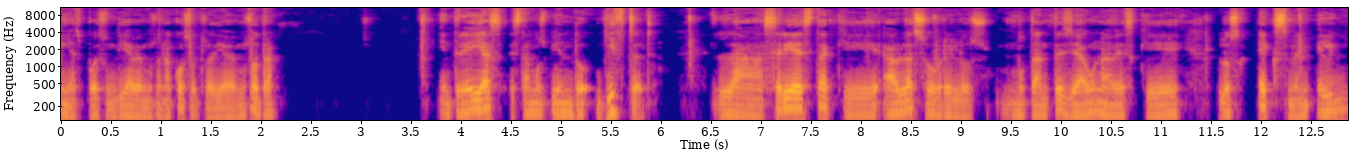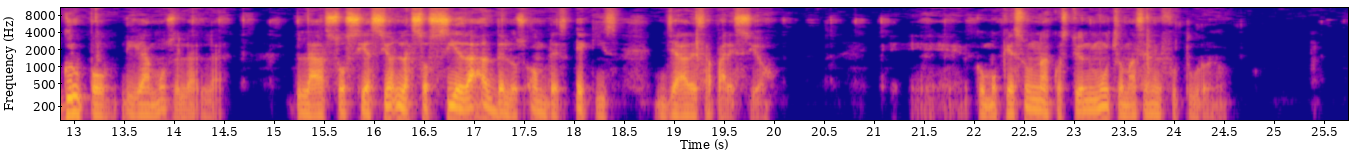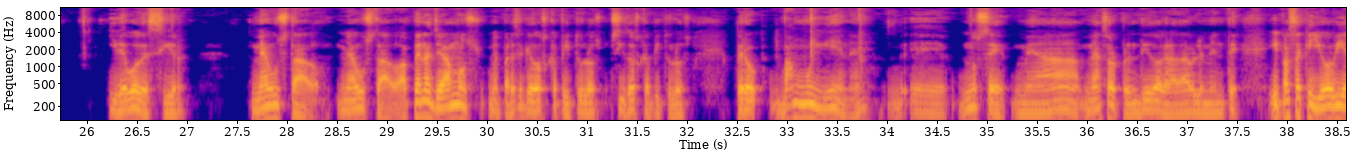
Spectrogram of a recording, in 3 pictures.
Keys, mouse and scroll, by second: 1.6 shift+middle click, 2.7 shift+middle click, 5.0-6.3 shift+middle drag, 6.8 middle click, 7.8 ctrl+click, 8.2 ctrl+click, 9.0 ctrl+click, 9.7 ctrl+click, 10.4 ctrl+click, 12.8-14.5 ctrl+middle drag, 15.5-18.6 drag, 20.6 ctrl+click, 21.1-22.6 ctrl+drag, 24.3 ctrl+click, 25.0 ctrl+click, 26.8 click, 27.8 click, 28.7 click, 29.6 click, 30.4 click, 30.9 click, 31.6 click, 32.3 click, 32.9 click, 33.3 click, 33.8 middle click, 34.6 shift+middle click, 36.9-38.0 drag, 38.2 click.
